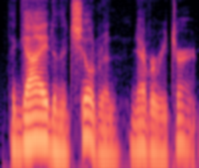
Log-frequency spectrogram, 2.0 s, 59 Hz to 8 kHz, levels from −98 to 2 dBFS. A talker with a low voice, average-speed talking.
No: low, 110 Hz; fast, 210 wpm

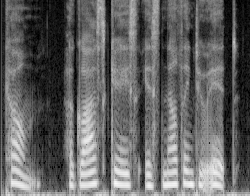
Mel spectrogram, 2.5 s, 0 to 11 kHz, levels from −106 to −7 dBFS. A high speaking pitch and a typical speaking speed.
Yes: high, 195 Hz; average, 190 wpm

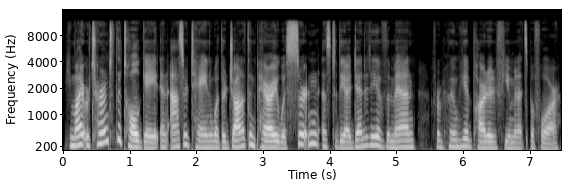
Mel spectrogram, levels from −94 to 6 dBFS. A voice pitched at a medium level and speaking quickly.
Yes: medium, 180 Hz; fast, 240 wpm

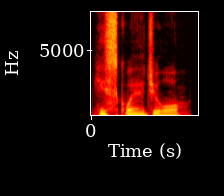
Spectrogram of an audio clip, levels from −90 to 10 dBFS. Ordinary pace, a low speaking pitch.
Yes: average, 165 wpm; low, 125 Hz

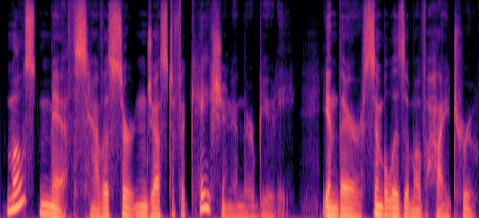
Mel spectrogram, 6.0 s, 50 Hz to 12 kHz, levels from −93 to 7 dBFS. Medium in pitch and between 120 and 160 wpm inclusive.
No: low, 115 Hz; average, 150 wpm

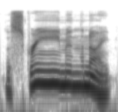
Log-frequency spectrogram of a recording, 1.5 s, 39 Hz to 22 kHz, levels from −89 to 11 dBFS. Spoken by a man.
Yes: male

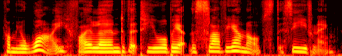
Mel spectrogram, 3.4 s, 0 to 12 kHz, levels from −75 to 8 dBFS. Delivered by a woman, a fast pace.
Yes: female; fast, 245 wpm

